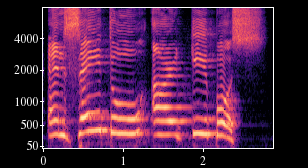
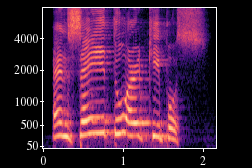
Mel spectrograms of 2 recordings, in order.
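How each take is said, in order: First: And say to Archippus drawn out, say leaned on; slow emphatic reading. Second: Slow scripture reading. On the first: Pastor repeating the verse to the congregation, slow and weighty. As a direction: read the verse slowly, stressing say. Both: Shown as a demonstration.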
